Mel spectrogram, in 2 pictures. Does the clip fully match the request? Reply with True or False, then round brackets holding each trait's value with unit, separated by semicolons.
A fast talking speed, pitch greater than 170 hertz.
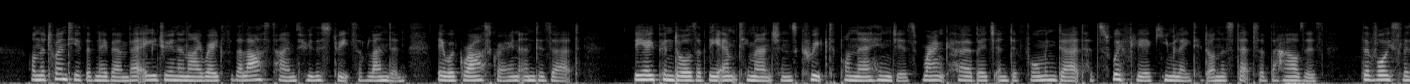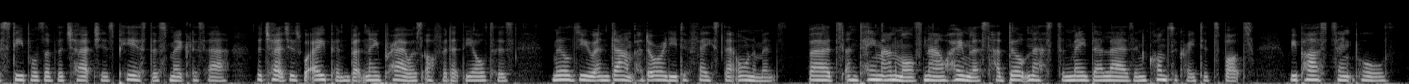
True (210 wpm; 185 Hz)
